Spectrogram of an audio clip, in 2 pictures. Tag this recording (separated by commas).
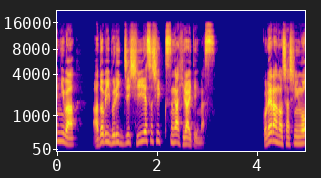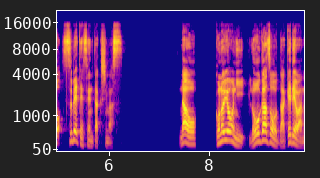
Speech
